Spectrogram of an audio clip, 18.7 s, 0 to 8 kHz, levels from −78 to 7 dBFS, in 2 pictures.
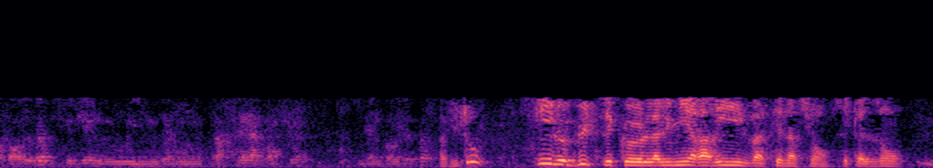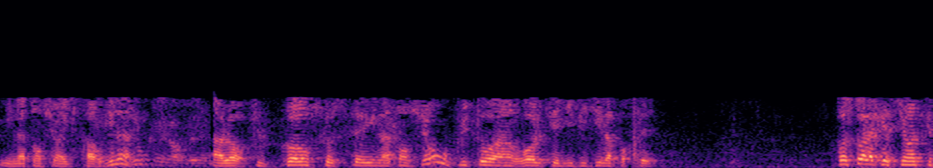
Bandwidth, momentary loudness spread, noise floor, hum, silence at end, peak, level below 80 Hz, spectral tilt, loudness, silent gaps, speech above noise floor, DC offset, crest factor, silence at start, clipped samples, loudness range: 3.5 kHz; 22 LU; -54 dBFS; none; 0 s; 0 dBFS; -52 dBFS; -11.5 dB/octave; -17 LUFS; none; 35 dB; under 0.1%; 18 dB; 0 s; under 0.1%; 18 LU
